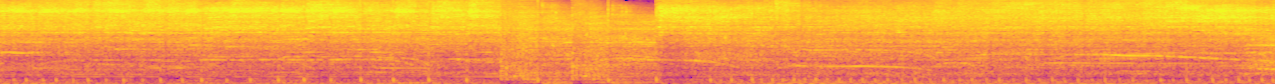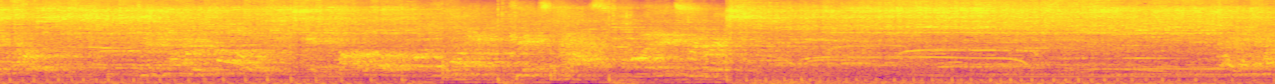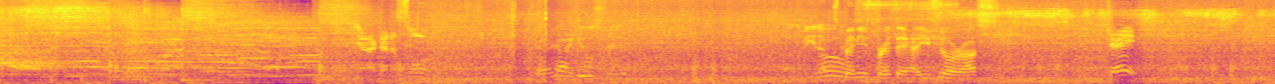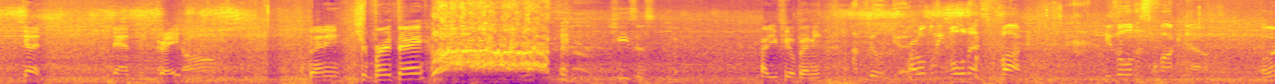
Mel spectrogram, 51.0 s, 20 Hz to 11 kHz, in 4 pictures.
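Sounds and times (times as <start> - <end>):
fast drum beat: 0.0 - 27.8
heavy rock music: 0.0 - 29.8.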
